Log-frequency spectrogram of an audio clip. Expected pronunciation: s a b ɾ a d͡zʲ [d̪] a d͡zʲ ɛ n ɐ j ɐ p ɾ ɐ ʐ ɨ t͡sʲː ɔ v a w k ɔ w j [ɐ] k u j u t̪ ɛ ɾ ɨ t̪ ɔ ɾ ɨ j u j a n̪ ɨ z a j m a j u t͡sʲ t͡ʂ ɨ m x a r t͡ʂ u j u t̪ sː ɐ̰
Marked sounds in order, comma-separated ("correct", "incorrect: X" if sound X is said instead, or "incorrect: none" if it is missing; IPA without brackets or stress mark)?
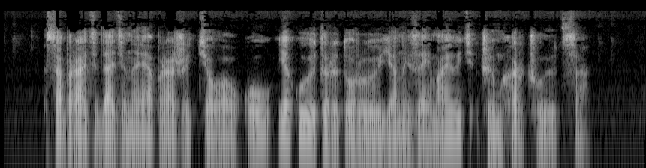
correct, incorrect: a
